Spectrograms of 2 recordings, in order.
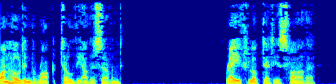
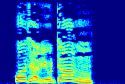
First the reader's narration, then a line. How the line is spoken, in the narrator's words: the other servant shouted, his eyes wide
